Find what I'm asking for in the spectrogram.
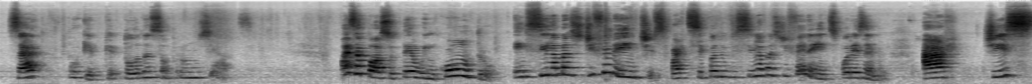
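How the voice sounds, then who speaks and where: Woman teacher, Brazilian Portuguese accent, slow careful delivery, fairly high voice, echoey classroom picked up from far off. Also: darkish tone, slight background noise. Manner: slow, deliberate, spells out examples and checks in. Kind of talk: classroom lesson at a whiteboard. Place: classroom with a board.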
